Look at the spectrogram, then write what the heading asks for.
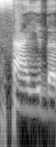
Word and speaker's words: saída: Saída. Sílaba tônica é o I.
